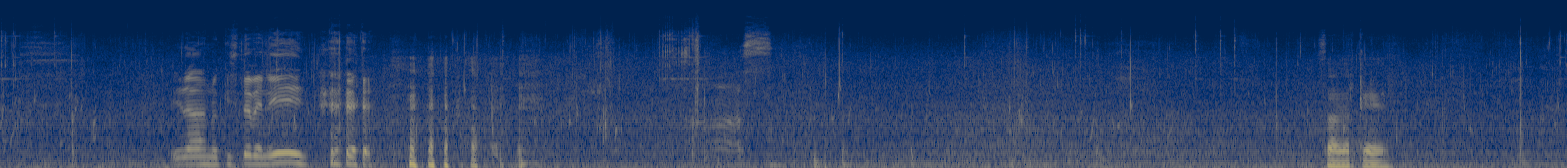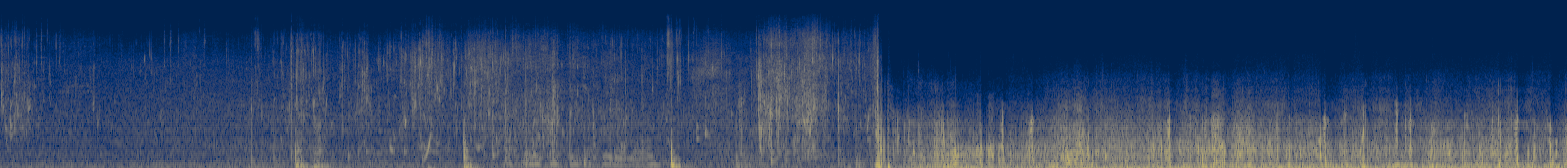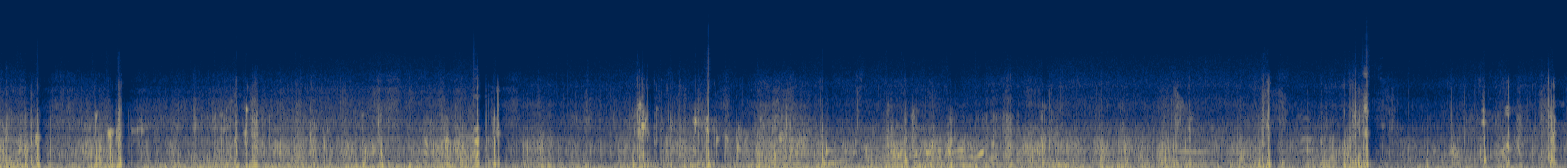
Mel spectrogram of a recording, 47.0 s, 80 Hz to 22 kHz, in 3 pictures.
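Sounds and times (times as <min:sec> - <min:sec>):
water sloshing and splashing: 0:00.0 - 0:03.6, 0:04.4 - 0:47.0
muffled underwater rumble: 0:17.5 - 0:47.0.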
